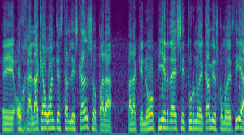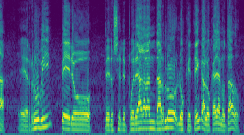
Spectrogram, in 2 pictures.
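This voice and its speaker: A man's voice: on the high side, moderate pace. A man giving conversational football analysis, hesitant and repeating his phrases. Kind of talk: conversational live commentary.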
